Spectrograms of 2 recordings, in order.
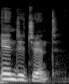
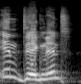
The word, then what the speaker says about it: indigent: Indigent. Not indignant. Not indigenous. It's indigent. Indigent.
